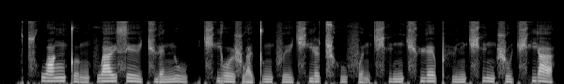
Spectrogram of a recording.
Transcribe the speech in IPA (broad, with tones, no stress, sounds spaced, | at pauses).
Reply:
t͡sʰ w ɑ˥ ŋ t̪ ɤ̰˨˩ ŋ f w a˥ ɪ̯ s e˥˩ ɪ̯ t͡ɕ ɥ ɛ˧˥ n u˥˩ | t͡ɕʰ j o˥˩ ʊ̯ ʂ w a˩ ɪ̯ t̪ ʊ˥˩ ŋ f e˧˥ ɪ̯ t͡ɕʰ j ɛ˥˩ ʈ͡ʂʰ u˧˥ f ə̰˨˩ n t͡ɕʰ i˧˥ ŋ t͡ɕʰ ɥ ɛ˥ pʰ y˧˥ n t͡ɕʰ i˥˩ ŋ ʂ u˧˥ t͡ɕʰ j ä˥˩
